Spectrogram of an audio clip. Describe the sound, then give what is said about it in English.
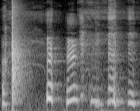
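A sharp, loud hand clap rings out, followed by a few softer, uneven claps mixed with brief voiced sounds like murmurs or laughter. “Wait, we have to clap.”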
